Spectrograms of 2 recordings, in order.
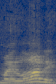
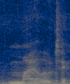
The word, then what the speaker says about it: Milotic: their own i suppose i feel like i want to pronounce it more like melodic you know like melody kind of thing so not milo tick and separating out the parts reverse cut and bernie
